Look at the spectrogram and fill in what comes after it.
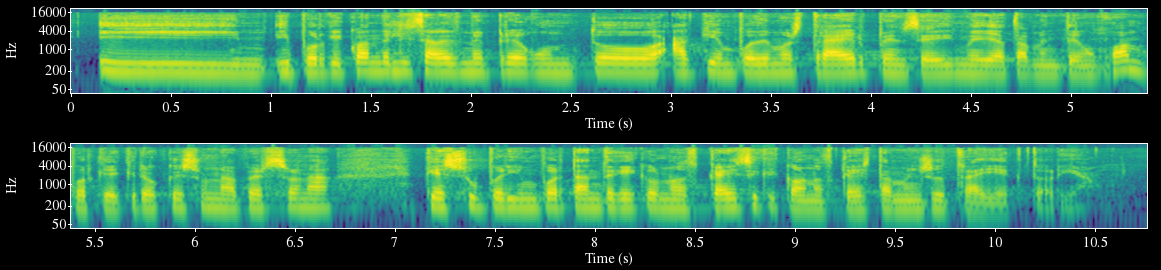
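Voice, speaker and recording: On a very clean recording with a silent background, a woman speaks in a fairly low, dark, mellow voice. She keeps a moderate pace and a monotone, flat intonation. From Spain, Vitoria (Basque Country). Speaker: oncologist, panel moderator. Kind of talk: panel discussion at a live event. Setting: event venue with live audience.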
